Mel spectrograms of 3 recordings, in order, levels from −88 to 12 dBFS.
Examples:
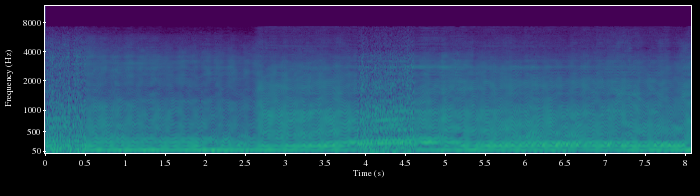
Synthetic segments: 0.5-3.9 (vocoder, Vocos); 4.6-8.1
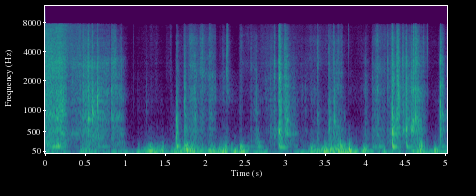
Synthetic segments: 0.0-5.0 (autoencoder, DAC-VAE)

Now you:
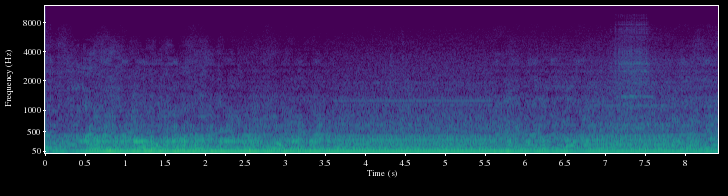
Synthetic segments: 0.0-3.6 (codec, SNAC); 5.6-6.8; 7.8-8.4

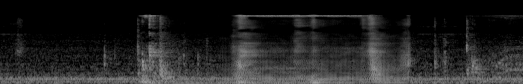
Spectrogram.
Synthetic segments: 2.2-4.1 (vocoder, Vocos)

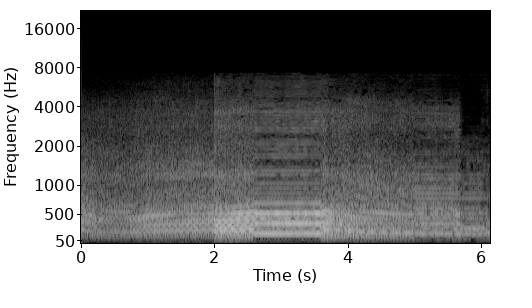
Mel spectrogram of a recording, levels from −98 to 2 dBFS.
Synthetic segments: 2.6-3.6 (vocoder, HiFi-GAN); 5.0-6.1

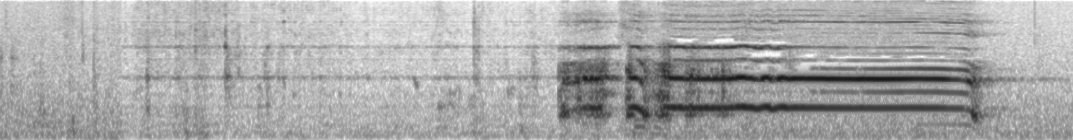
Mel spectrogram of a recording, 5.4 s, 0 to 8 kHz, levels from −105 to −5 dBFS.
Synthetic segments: 0.6-3.1 (vocoder, HiFi-GAN)

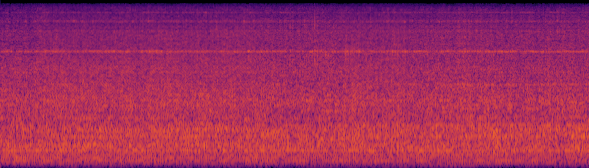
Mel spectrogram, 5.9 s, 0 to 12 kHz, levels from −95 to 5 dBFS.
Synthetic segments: 0.4-2.6 (vocoder, Vocos); 3.4-4.1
